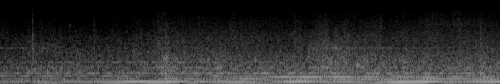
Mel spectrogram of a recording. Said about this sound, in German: Außerhalb des Atolls angekommen, ist es dann soweit. Die Segel werden gesetzt. Mit einem Knattern entfalten sie sich und wehen im Wind.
